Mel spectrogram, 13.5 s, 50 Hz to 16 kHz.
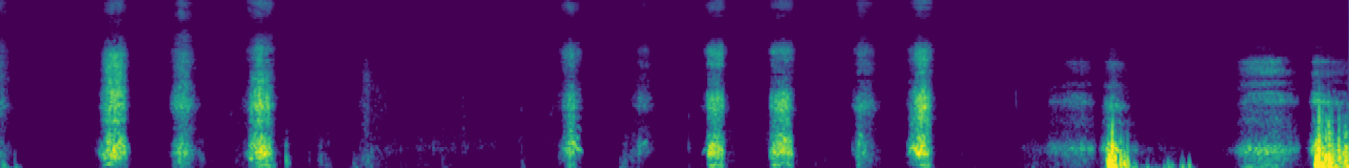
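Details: Person with a cold, day 4: a run of short voiced catches and breathy bursts ending in two forceful, wet-sounding sneezes.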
